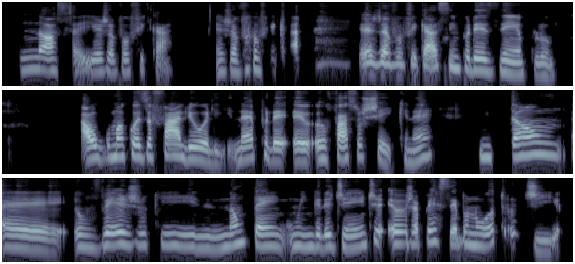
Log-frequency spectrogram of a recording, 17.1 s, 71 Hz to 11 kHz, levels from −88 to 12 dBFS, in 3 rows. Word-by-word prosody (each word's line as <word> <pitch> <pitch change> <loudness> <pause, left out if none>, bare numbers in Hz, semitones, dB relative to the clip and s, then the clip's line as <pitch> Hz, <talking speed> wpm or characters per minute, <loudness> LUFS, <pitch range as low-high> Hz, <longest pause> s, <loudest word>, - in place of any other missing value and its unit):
Nossa 190 -1 +1
e - - -8
eu 170 - -3
já 170 -2 -3
vou 165 +1 -9
ficar - - -7 0.4
eu 170 - -9
já 170 0 -4
vou 180 +4 -8
ficar - - -2 0.6
eu 150 - +2
já 135 - +4
vou 135 0 -7
ficar 130 - +4
assim 215 - -6
por 200 -2 -4
exemplo, 155 -6 -1 1.0
alguma 200 +3 +5
coisa 205 -1 +1
falhou 165 - +5
ali, 140 -3 -2
né, 175 +4 +3
por - - -6
eu 470 -1 +5 0.3
eu 185 - 0
faço 180 +2 +6
o - - -5
shake, 175 - -1
né, 200 +8 -4 0.5
então, 220 +3 +1
eh, 165 - 0
eu 185 - -5
vejo 205 0 0
que 195 -3 -9 0.3
não 210 +4 -2
tem 190 -6 0
um 195 - -8
ingrediente 185 +3 -2
eu 220 0 +2
já 215 - +1
percebo 235 -2 -2
no 200 -2 -4
outro 325 - -5
dia, 135 -2 -2
190 Hz, 155 wpm, -25 LUFS, 170-205 Hz, 1.0 s, faço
